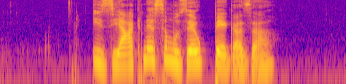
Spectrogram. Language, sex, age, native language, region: Slovenian, female, 30-49, Slovenian, Coastal Karst region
